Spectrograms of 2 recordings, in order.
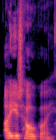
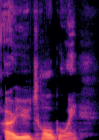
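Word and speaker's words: Oyu Tolgoi: How do you pronounce it? – Oyu-Tolgoi. – Oyu-Tolgoi.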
